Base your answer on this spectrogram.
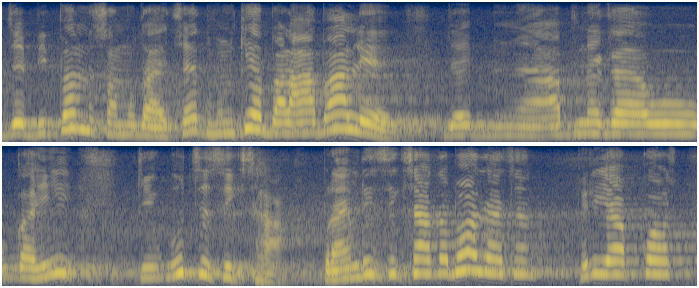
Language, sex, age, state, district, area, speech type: Maithili, male, 30-45, Bihar, Supaul, urban, spontaneous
